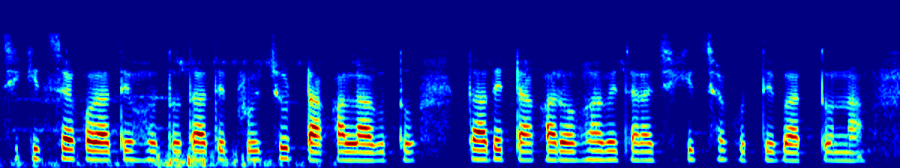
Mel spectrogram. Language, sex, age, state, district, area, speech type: Bengali, female, 18-30, West Bengal, Jhargram, rural, spontaneous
